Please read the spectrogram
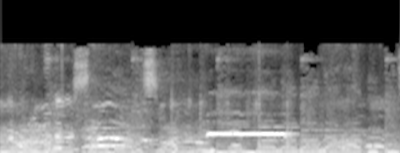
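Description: A crowd of children shouting and chattering, over background music. A high steady tone sounds for under a second about two seconds in.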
